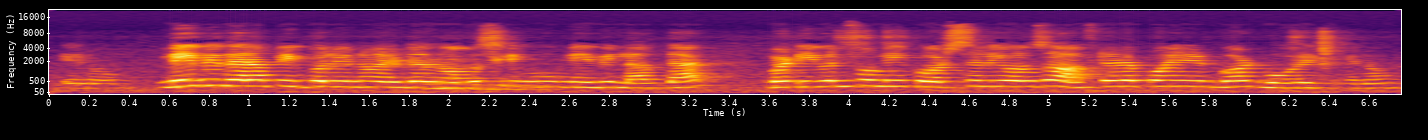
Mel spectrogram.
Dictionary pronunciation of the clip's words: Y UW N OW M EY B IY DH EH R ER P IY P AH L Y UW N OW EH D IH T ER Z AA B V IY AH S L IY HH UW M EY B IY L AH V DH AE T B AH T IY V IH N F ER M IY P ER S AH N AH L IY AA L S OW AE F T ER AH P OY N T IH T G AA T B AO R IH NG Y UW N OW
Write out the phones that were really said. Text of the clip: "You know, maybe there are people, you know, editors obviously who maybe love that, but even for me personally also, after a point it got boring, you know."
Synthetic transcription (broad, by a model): Y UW N OW M EY B IY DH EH R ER P IY P AH L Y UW N OW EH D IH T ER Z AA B IY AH S L IY HH UW M EY B IY L AH V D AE T B AH T IY V IH N F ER M IY P ER S AH N AH L IY AA L S OW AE F T ER AH P OY N T IH T G AA T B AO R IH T Y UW N OW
